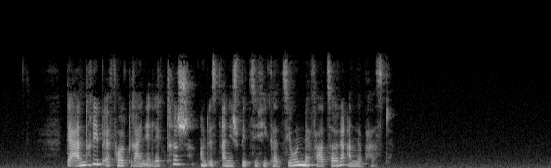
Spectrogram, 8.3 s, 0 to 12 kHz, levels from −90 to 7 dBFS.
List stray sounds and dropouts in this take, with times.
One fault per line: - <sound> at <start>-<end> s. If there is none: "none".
none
